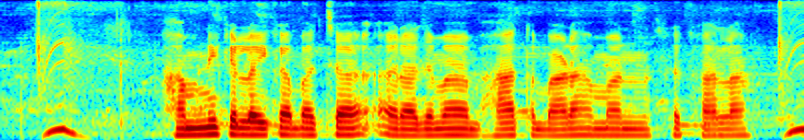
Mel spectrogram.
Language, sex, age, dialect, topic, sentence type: Bhojpuri, male, 18-24, Northern, agriculture, statement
